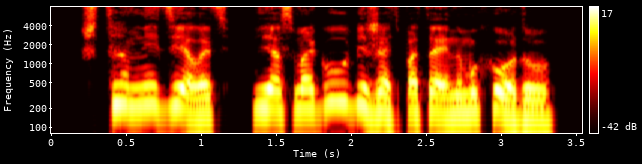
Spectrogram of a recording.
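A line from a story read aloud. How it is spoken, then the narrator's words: Shriek. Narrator (Russian): взвизгнула Иштар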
